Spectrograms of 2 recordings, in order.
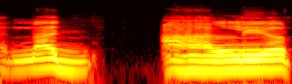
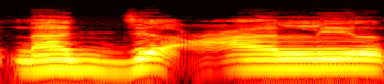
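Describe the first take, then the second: First: The j sound is cut off without audible release. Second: The j sound is released with a clear bounce. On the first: The speaker calls it wrong. "tidak boleh naj alil tanpa bunyi" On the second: The speaker calls it right. "namanya qalqalah"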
